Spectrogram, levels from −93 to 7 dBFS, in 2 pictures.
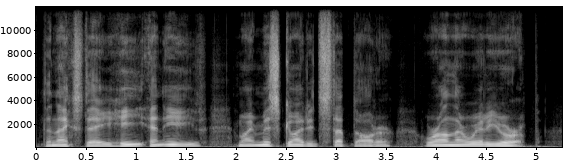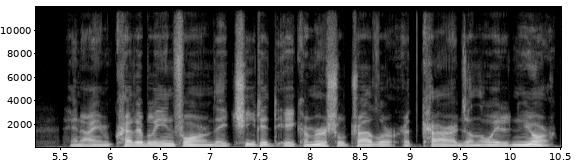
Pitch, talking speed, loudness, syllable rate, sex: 110 Hz, 190 wpm, -18 LUFS, 5.5 syllables/s, male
